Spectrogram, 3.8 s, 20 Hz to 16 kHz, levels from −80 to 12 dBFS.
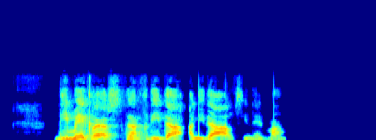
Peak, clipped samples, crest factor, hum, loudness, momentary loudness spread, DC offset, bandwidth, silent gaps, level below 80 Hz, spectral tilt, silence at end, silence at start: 0 dBFS; under 0.1%; 18 dB; none; -16 LUFS; 13 LU; under 0.1%; 7.8 kHz; none; -58 dBFS; -5.5 dB/octave; 0.9 s; 0.55 s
